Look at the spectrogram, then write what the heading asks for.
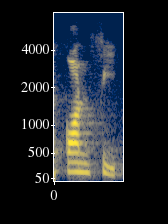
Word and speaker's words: confit: It's not confit. It's known as a confit because there is no pronunciation of your T.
